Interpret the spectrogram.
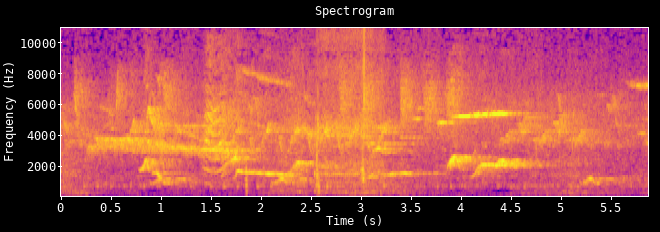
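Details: Grey-sided laughingthrush (Pterorhinus caerulatus) at Khonoma, Nagaland, India, in April, giving clear whistled notes with several sharply rising or falling slurs, over a steady wash of high chattering from other birds.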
